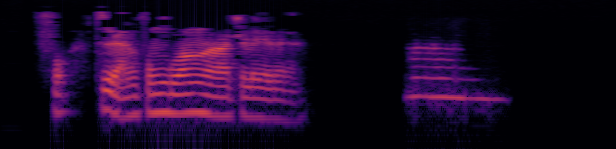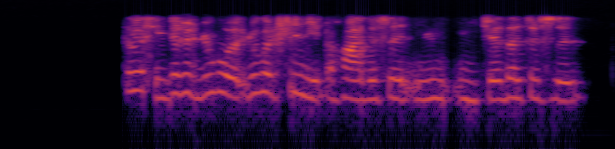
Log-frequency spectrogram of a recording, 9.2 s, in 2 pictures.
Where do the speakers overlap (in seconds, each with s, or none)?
none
